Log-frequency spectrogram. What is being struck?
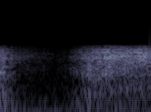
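Nothing is struck.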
